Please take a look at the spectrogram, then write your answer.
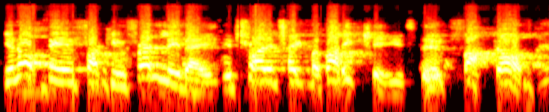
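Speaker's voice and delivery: high-pitched, exasperated retold telling-off; retold indignant outburst. Rider rebukes the man who took his keys, retold indignantly. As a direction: act out telling him where to go. Retells angry row over bike keys.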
